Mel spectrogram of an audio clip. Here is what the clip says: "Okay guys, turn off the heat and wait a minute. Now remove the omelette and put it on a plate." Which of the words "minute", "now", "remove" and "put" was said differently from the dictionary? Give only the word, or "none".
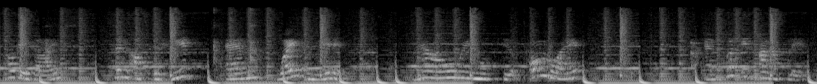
remove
